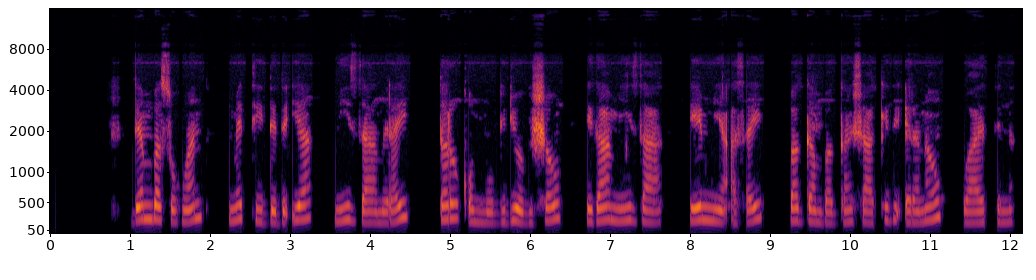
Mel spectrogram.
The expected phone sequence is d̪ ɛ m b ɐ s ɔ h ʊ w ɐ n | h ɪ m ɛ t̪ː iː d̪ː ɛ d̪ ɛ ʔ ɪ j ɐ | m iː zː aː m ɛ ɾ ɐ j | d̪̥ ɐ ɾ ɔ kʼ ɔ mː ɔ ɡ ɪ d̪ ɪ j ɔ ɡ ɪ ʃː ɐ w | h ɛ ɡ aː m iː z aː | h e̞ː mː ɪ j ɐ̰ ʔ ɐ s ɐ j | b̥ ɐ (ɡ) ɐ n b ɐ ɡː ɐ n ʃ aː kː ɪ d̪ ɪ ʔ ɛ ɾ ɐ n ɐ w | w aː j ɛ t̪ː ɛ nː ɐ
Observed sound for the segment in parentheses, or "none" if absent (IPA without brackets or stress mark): ɡː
